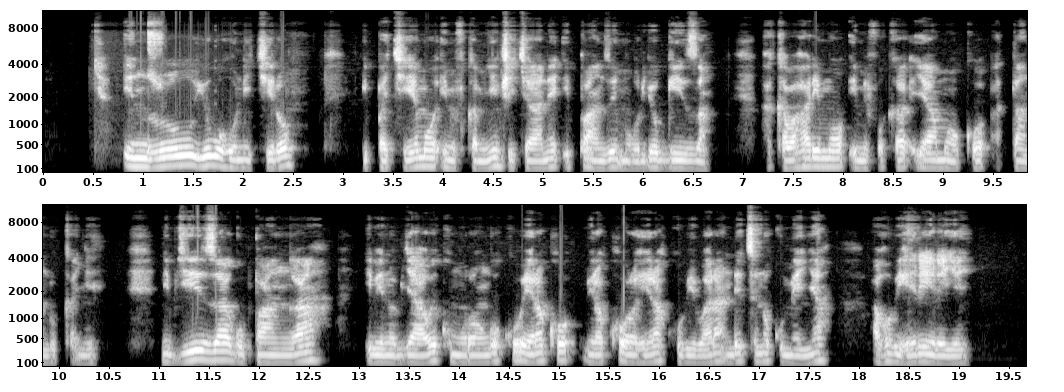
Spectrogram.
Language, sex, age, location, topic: Kinyarwanda, female, 18-24, Kigali, agriculture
